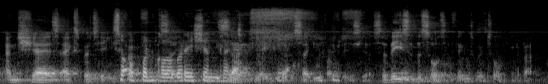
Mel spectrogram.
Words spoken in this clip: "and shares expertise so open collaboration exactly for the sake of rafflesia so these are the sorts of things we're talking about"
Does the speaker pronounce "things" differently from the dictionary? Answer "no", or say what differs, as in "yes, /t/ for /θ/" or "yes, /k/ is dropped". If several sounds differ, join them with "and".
no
